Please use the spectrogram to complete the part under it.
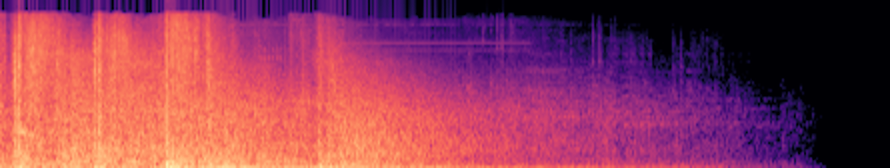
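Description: A heavy explosion booms and rumbles away.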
